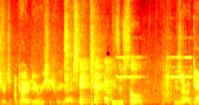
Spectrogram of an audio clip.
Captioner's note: giggling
